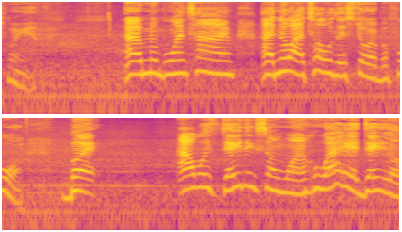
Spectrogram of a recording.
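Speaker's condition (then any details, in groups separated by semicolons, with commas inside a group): ALS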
